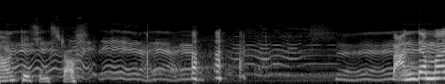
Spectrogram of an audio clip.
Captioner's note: laughs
